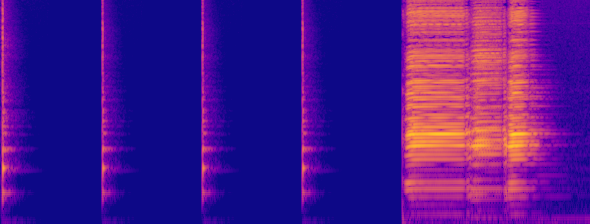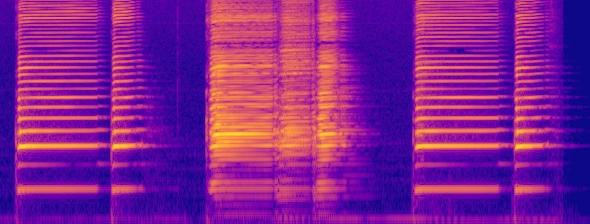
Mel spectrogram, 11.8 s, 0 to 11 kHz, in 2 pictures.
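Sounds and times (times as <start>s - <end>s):
solo rhythm harmonica: 4.0s - 11.5s.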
